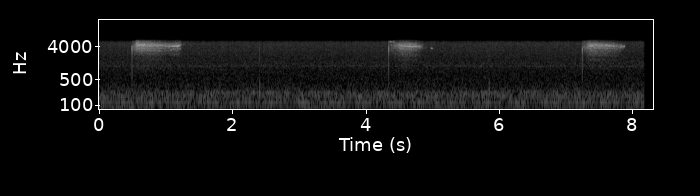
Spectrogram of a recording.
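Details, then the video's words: Sleeping snore from Cleo, a cat aged 18: airy, whistle-like breath sounds recurring roughly every three seconds, three in all, over a quiet low background hum. "Snoring cat"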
